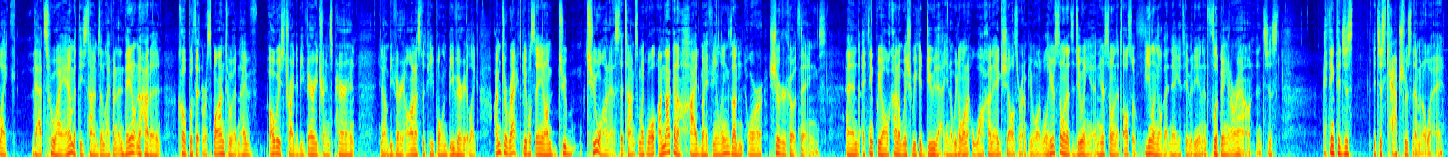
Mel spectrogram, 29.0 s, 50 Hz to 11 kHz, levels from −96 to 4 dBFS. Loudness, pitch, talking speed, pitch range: -20 LUFS, 115 Hz, 260 wpm, 110-125 Hz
